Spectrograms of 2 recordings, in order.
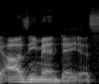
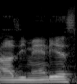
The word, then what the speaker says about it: Ozymandias: I still feel like we never landed on a way to pronounce Ozymandias. In the movie, at least once, they say Ozymandias. Like one of the first times he's introduced. But I feel like other times I remember Ozymandias.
